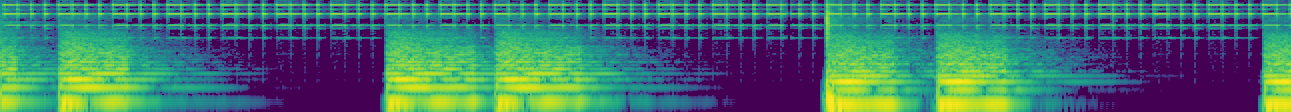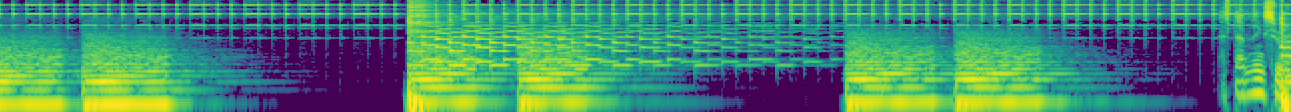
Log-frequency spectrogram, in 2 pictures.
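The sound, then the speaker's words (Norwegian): Video game soundtrack music from System Shock: synthesized phrases with a heavy bass pulse repeat about every four seconds over a steady high tone, then a busier, shimmering, arpeggiated passage appears before the main phrase returns. “Nå har vi litt musikk fra System Shock her, vi koser oss.”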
